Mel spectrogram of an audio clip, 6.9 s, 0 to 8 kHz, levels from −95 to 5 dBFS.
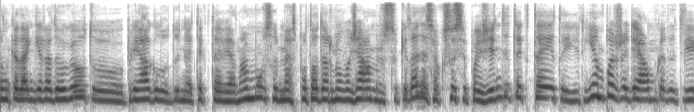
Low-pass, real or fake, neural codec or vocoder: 7.2 kHz; real; none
